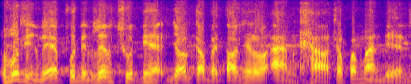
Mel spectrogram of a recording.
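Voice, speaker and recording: A man's voice: mid-range voice, lively intonation, very fast, a little mellow, husky, highs cut off. A man co-hosting a casual talk show, often murmuring agreement. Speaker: co-host.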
